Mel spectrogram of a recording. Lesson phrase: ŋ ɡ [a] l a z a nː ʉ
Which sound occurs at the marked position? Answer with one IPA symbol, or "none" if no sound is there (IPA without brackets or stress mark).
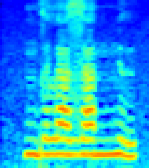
ə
